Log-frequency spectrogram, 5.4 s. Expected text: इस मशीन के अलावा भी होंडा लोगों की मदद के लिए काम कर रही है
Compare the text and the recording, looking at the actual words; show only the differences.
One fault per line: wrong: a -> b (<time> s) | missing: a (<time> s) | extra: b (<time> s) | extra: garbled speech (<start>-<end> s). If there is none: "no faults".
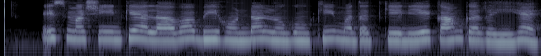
no faults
